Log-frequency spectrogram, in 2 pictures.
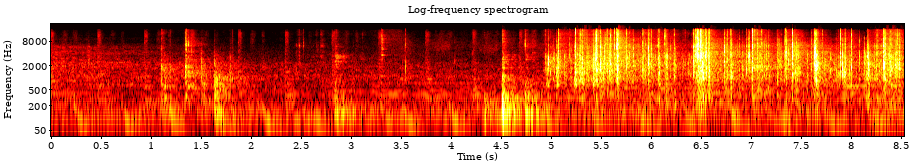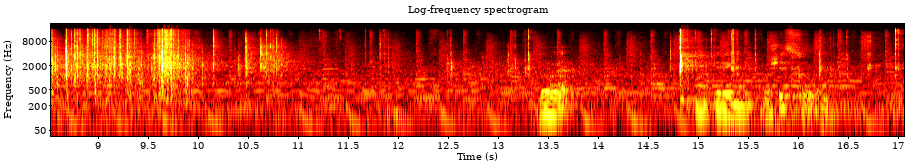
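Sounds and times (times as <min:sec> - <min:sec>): plastic packaging crinkling: 0:04.9 - 0:12.0.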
